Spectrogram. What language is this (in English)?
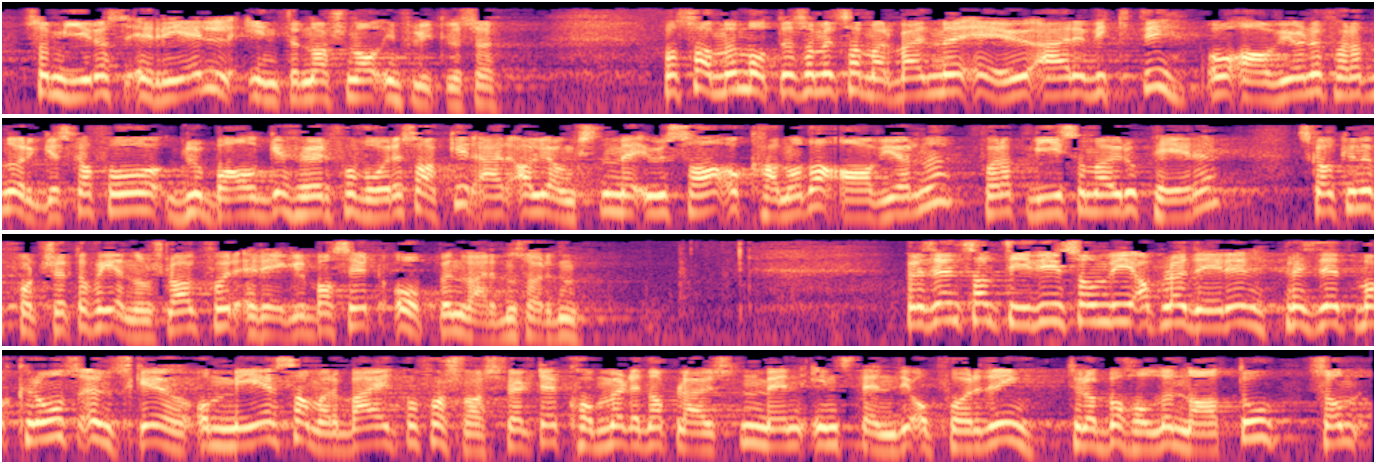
Norwegian Bokmål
